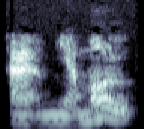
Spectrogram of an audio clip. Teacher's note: la confusión de la L y la R implosiva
